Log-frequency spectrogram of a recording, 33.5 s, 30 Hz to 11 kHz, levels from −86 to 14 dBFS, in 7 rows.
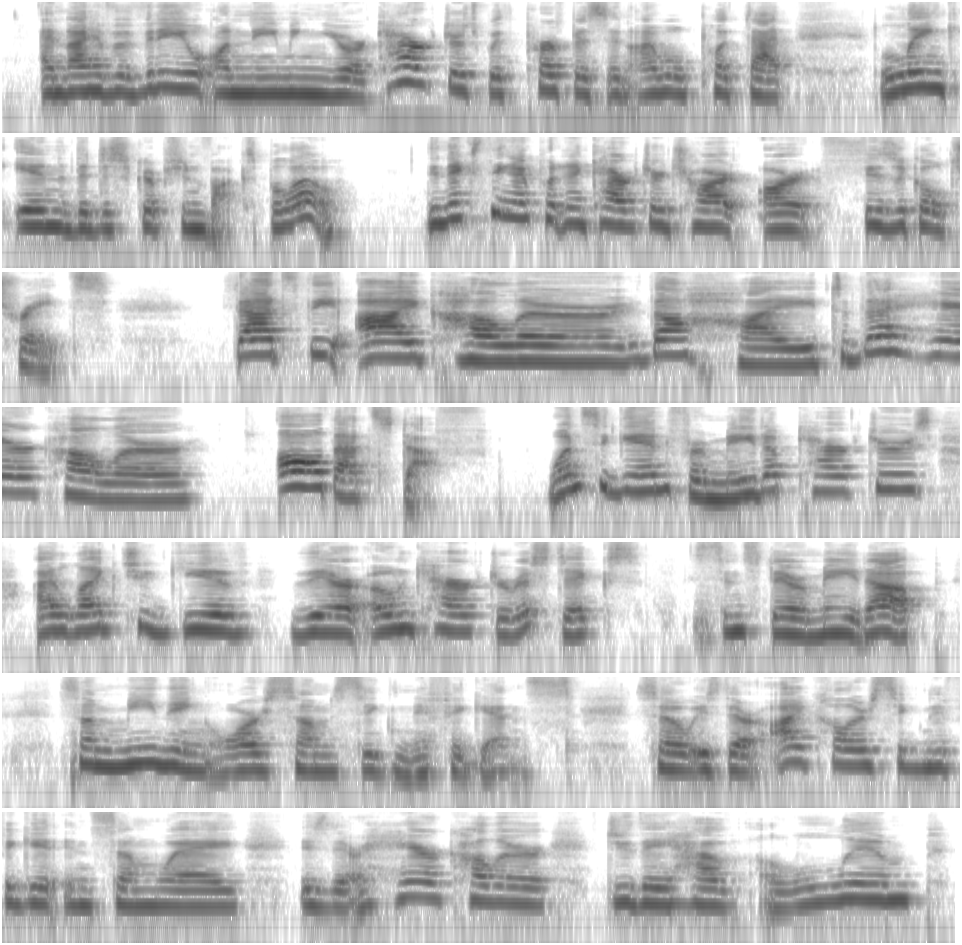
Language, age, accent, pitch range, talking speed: English, 50-69, American, 180-230 Hz, 155 wpm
